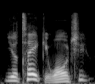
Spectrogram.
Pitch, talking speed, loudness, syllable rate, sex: 160 Hz, 315 wpm, -16 LUFS, 5.9 syllables/s, male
